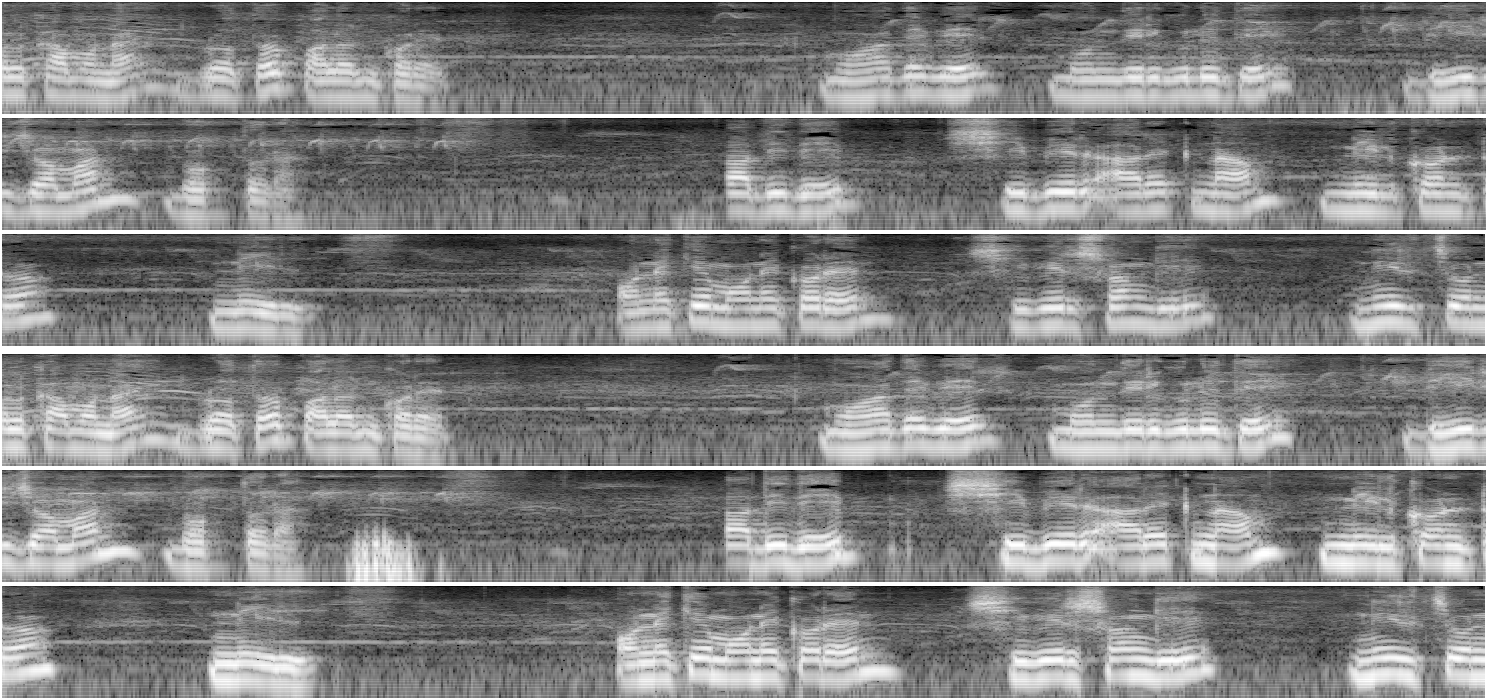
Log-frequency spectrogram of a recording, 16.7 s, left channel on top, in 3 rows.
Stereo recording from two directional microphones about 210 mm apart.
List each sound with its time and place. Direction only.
0.0 s speech: 50° right (ahead or behind)
3.1 s speech: 50° right (ahead or behind)
8.3 s speech: 50° right (ahead or behind)
13.4 s speech: 50° right (ahead or behind)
